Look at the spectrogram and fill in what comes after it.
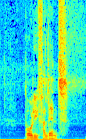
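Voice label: "polyvalent", Dutch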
